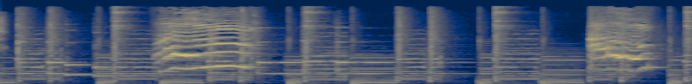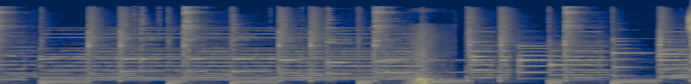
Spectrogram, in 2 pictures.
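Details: A tabby cat meows twice, each call long, nasal and wavering, rising then falling in pitch, over bright plucked background music with a steady beat.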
